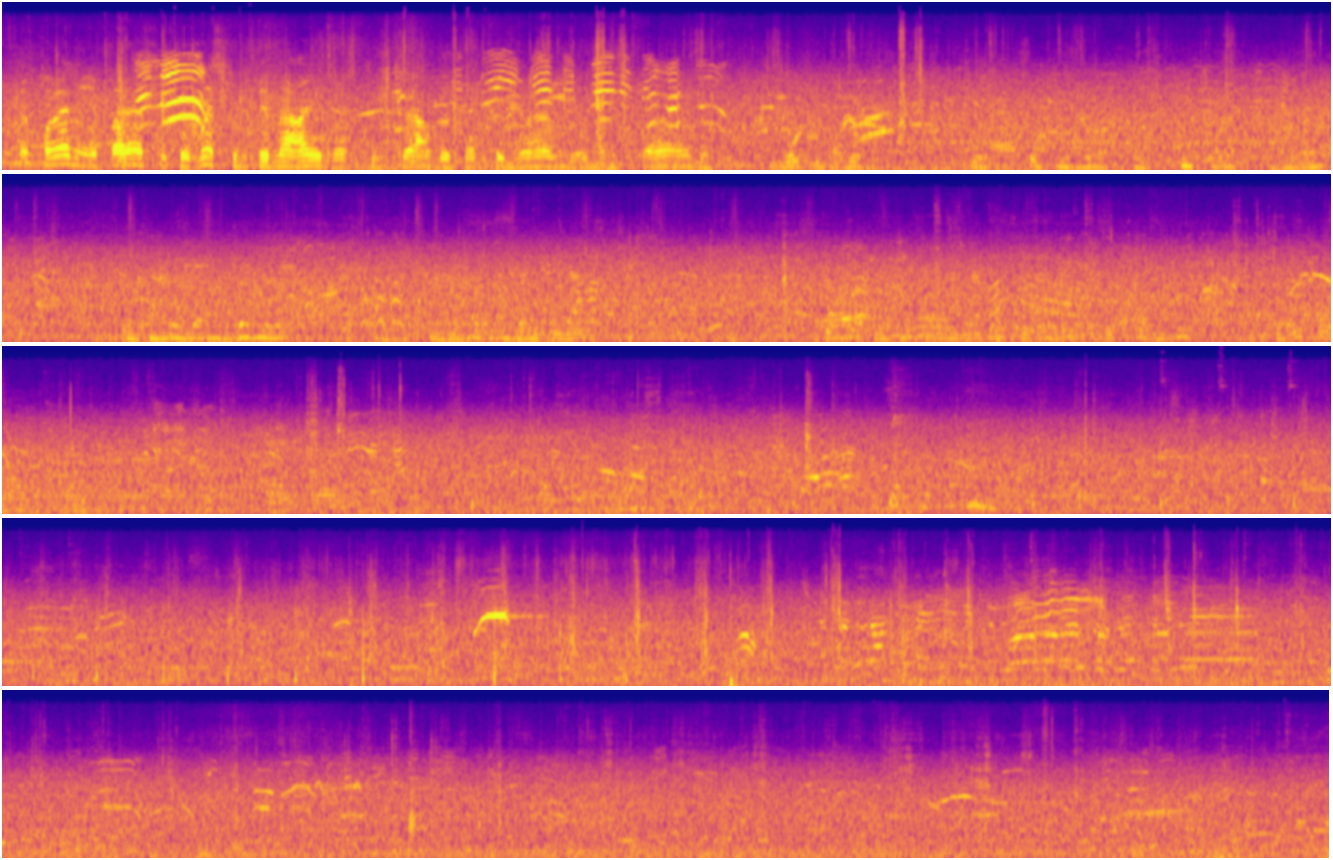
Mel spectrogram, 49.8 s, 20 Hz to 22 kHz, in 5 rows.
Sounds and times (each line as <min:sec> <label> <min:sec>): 0:00.0 people on the beach 0:49.8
